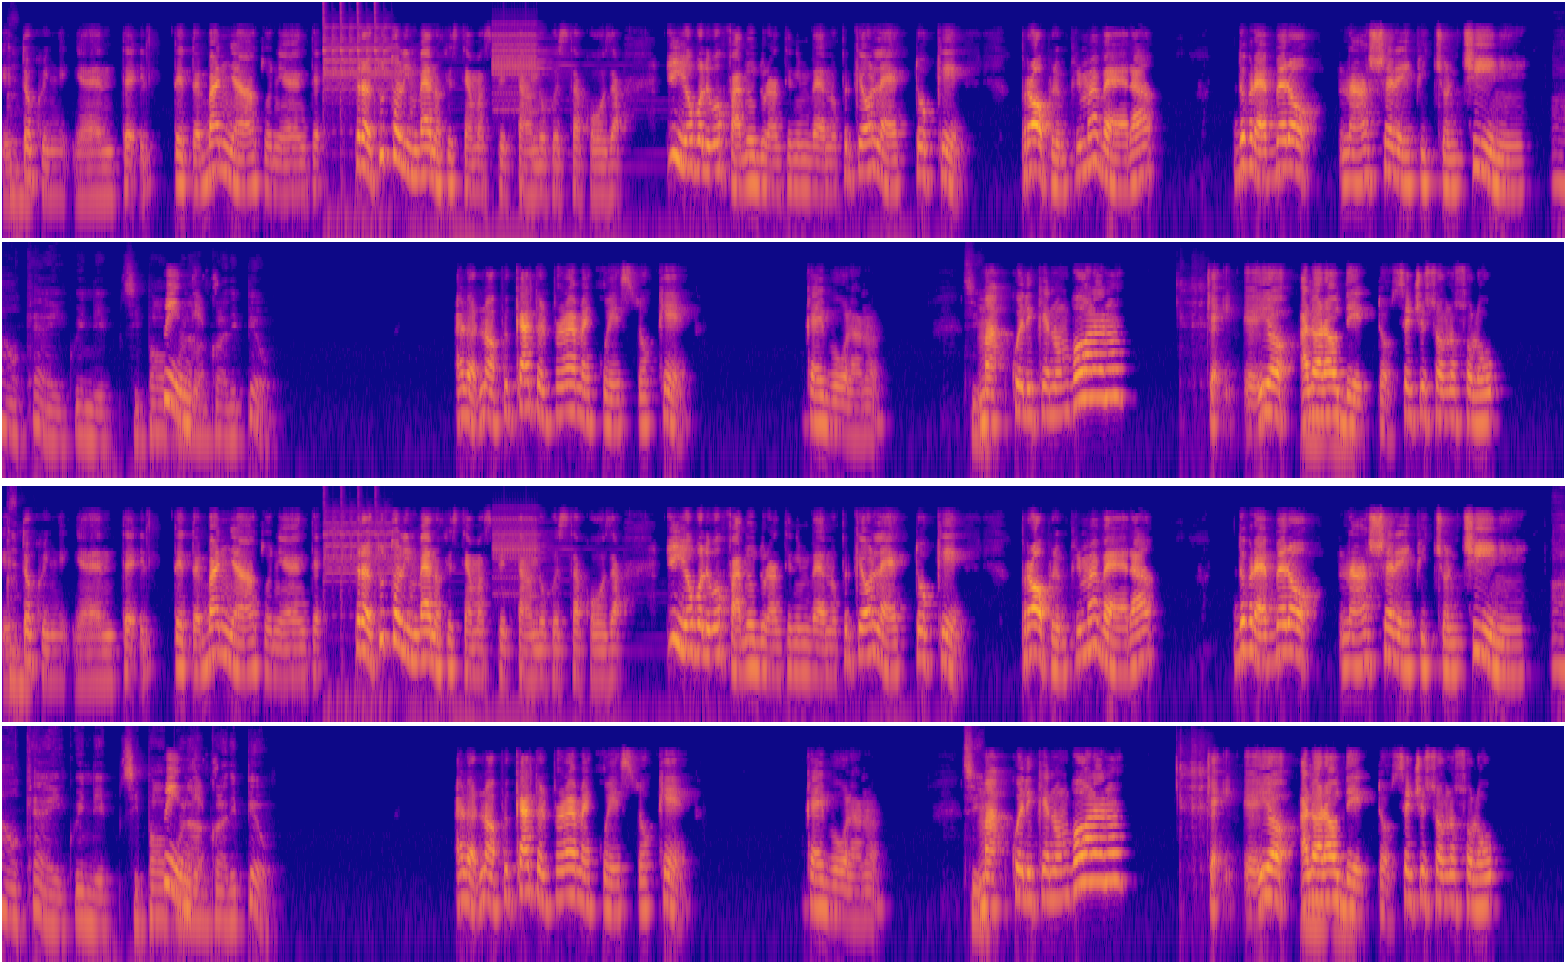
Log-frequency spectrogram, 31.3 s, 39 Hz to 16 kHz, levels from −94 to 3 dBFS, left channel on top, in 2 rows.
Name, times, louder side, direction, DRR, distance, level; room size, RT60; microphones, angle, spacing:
voice 1, 0.0-3.2 3.5-6.3 6.7-9.6 10.2-11.5 12.3-15.2 17.2-17.6 20.2-22.5 23.7-24.4 25.4-26.9 27.7-30.5, right 1 dB, 5° right, 0.3 m, -27 dB
sound 1, 3.2-6.3, left 4 dB, 85° left, 2.1 m, -43 dB
voice 2, 15.5-18.4 25.2-25.5 27.4-27.7 28.6-29.1, right 5 dB, 50° right, 0.6 m, -40 dB
4.4 x 2.2 x 4.4 m
head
